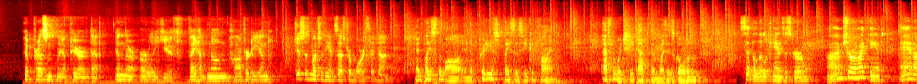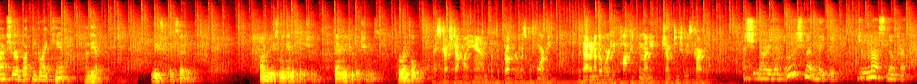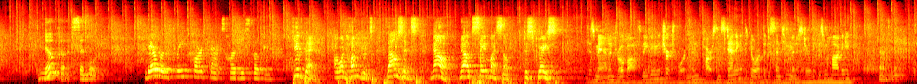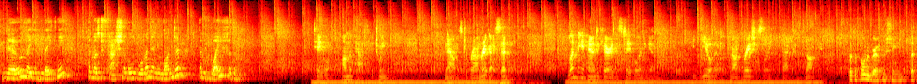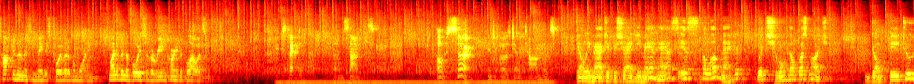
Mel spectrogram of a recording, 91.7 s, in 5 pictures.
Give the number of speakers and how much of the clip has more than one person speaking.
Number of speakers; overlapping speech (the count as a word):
nine, no overlap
